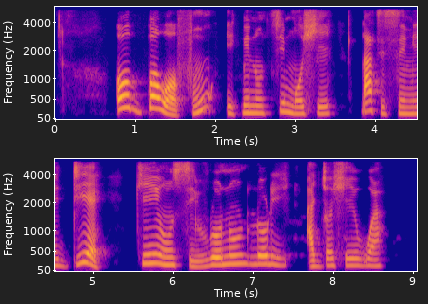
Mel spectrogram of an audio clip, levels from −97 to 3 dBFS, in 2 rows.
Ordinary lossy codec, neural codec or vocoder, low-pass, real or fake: none; autoencoder, 48 kHz, 128 numbers a frame, DAC-VAE, trained on Japanese speech; 5.4 kHz; fake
